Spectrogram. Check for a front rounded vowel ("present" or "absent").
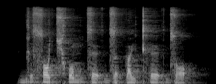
absent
